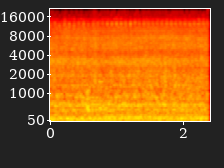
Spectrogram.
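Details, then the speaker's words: Light aircraft piston engine just started cold (primed, throttle 1/4 inch, both magnetos) and held near 1,000 rpm to warm the oil. Steady low throbbing idle with no knocks or misses: normal warm-up. "So basically, we just want to have the engine around 1,000 RPM and just let it warm up because we're going to warm up the oil."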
